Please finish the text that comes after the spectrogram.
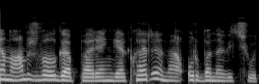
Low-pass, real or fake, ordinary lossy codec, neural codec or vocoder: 7.2 kHz; real; Opus, 16 kbps; none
